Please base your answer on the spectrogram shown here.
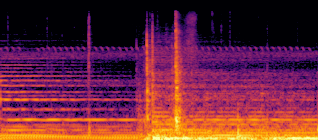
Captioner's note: Door opens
